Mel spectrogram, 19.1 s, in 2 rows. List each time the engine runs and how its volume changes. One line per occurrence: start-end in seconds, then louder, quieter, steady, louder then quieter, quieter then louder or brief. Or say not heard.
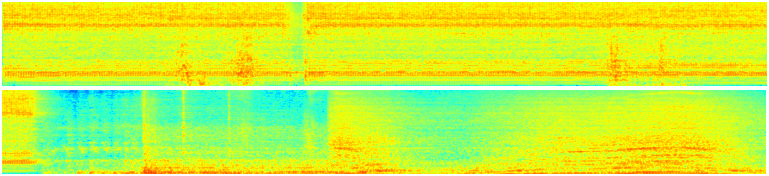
0.0-19.0 steady.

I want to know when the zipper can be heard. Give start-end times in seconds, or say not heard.
2.0-3.1, 7.5-8.6, 13.3-14.6.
